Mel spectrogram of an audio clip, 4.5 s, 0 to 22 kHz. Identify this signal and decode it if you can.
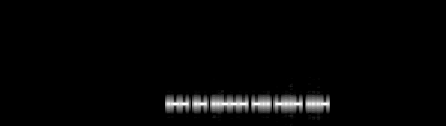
Morse code, heard as a keyed tone, about 53 wpm, 700 Hz. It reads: WA2DXV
